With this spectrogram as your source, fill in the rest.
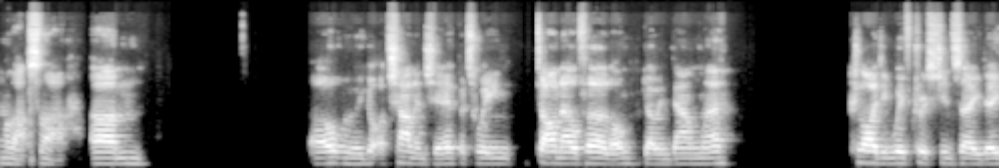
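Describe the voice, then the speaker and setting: In a West Country accent, a man speaks at a fairly slow pace with monotone, flat intonation and long, frequent pauses. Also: medium pitch for a man. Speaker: football fan streamer. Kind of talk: live football watchalong commentary. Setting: live stream.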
